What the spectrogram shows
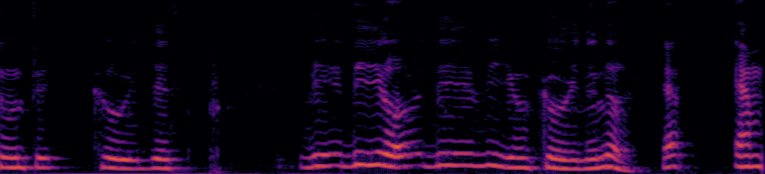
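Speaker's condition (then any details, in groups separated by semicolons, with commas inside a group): Cerebral palsy; wheelchair user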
